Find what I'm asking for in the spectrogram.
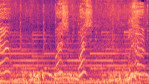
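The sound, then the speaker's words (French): Pigeons cooing in repeated low, warbling calls that waver up and down throughout, with talk mixed in. “c'est Jaja des anges qui a peur des pigeons. Il se passe quoi là derrière toi?”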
